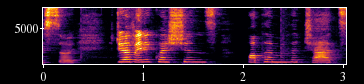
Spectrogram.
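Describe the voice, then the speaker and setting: A woman speaks at a moderate pace with a South African accent. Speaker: webinar host. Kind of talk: live webinar chat. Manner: casual, many filler words.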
